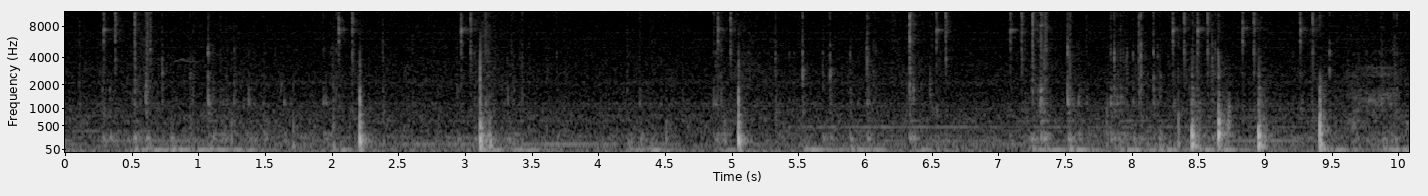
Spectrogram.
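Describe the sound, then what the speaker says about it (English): Loud computer keyboard typing, close-up clacks in scattered bursts with a few sharper key strikes standing out over a soft background hum. "I need to get a quieter keyboard."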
